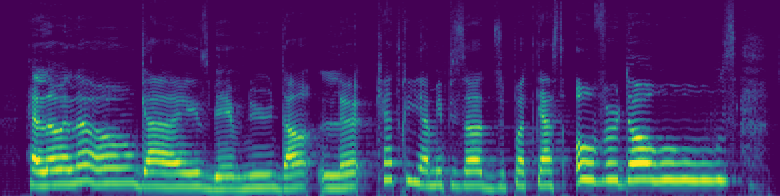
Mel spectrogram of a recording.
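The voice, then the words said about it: Hoarse, congested voice from flu. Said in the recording (French): “Toujours avec ma voix grippée, ça part pas. Je pense que quand vous allez enfin entendre un épisode de moi normal”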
